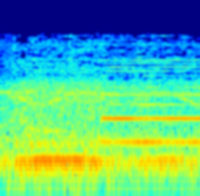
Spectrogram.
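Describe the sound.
Car horns honk over steady traffic as an opposition protest motorcade drives through the city. One sustained horn tone gives way midway to a higher, overlapping pair of tones, with no voices.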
